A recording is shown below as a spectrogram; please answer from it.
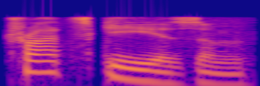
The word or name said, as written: Trotskyism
